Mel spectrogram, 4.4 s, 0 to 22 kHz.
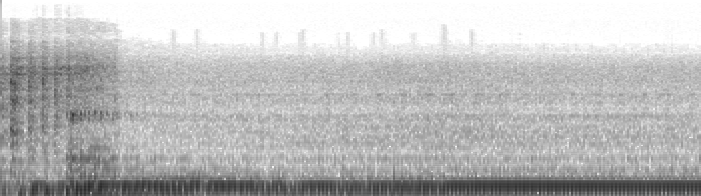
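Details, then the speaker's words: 2001 Toyota Tacoma 3.4 V6 with Flowmaster 40 series exhaust, warm start after JB Weld repair of exhaust weld leaks: steady even low idle, muted near-stock exhaust note, no ticking or puffing; normal warm idle. "Warm, it's definitely a lot more muted. It sounds a lot more like it is stock when it idles, when it's warm."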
